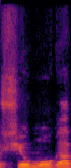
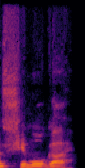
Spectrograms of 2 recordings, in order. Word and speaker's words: शिमोगा: शिमोगा नाम था उस डिस्ट्रिक्ट का। कुछ लोग उसको शिवमोगा भी कहते हैं बट सही शब्द सही प्रोनाउंसिएशन उच्चारण शिमोगा तो वहां एक पुलिस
